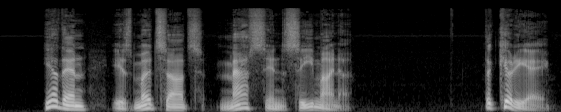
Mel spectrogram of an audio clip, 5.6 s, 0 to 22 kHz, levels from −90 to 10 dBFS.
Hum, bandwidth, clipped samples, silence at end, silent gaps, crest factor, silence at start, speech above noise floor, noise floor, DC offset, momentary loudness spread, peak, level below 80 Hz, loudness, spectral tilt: none; 16 kHz; under 0.1%; 0.15 s; none; 22 dB; 0.45 s; 50 dB; -70 dBFS; under 0.1%; 10 LU; 0 dBFS; -54 dBFS; -21 LUFS; -5.5 dB/octave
